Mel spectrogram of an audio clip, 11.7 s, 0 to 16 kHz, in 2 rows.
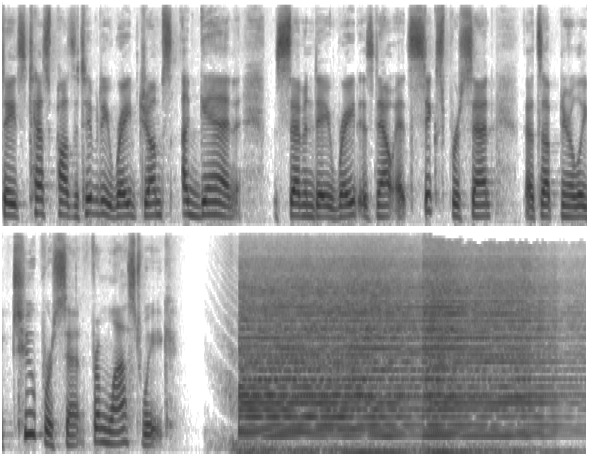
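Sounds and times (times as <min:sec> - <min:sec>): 
speech: 0:00.0 - 0:08.6
train horn blaring: 0:08.1 - 0:11.6.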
